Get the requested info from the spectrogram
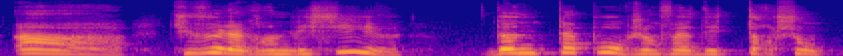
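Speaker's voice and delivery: loud, hoarse fighting taunt; hoarse threat. A narrator's reading. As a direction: hurl the threat with a rough throat. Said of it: "une voix rauque". (menace criée d'une voix rauque)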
